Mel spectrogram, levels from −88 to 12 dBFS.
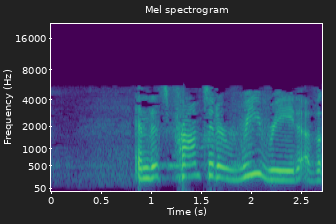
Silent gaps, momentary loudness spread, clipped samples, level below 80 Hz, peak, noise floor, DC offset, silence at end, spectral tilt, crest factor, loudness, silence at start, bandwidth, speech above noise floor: none; 3 LU; under 0.1%; -66 dBFS; 0 dBFS; -49 dBFS; under 0.1%; 0 s; -6 dB/octave; 20 dB; -18 LUFS; 0.85 s; 5.8 kHz; 31 dB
